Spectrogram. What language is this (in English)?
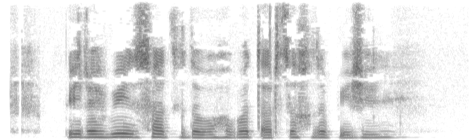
Pashto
